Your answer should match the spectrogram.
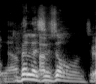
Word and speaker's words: Belo Horizonte: Belo Horizonte.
